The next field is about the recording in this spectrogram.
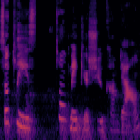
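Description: A woman puts on a character voice at medium pitch, slow and with big pitch swings. Her tone is fairly bright with vocal fry and a slightly husky edge.

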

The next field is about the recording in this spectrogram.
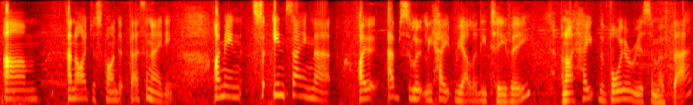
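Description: A woman talks at a moderate pace, with long, frequent pauses, very wide pitch swings and big swings in loudness. The sound is dry with no echo, over light background noise. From Australia. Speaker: retired teacher and local writer. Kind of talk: casual interview. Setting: outdoors at a venue, live broadcast. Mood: warm, engaged. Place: cafe. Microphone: studio mic.

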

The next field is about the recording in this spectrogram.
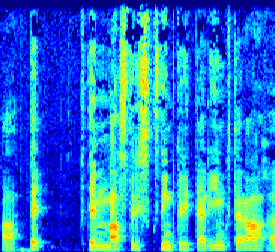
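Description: A man's voice, fairly high in pitch. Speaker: economist. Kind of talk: radio talk show interview. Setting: studio.

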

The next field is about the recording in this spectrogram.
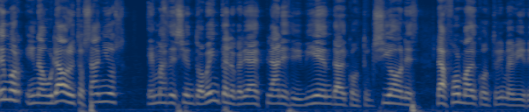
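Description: Against a quiet background, a man with a high pitch speaks at a moderate pace with ordinary pitch variation and a bright, sharp tone. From Uruguay. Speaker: housing agency head. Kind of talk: public speech. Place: open country. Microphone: handheld.

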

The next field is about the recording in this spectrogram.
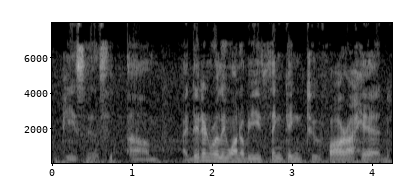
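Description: At a fairly slow pace, a man speaks through noticeable background noise. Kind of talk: casual reflective talk. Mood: calm, reflective. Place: garden. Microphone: phone near.

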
